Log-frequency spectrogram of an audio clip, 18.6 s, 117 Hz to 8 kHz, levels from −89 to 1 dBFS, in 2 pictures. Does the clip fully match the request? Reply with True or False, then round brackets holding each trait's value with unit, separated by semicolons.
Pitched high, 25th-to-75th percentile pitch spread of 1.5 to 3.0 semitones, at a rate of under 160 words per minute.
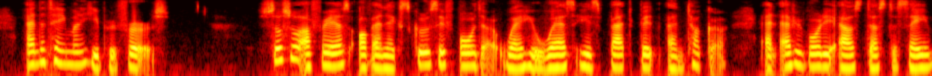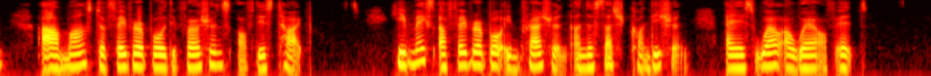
True (200 Hz; 2.5 semitones; 150 wpm)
